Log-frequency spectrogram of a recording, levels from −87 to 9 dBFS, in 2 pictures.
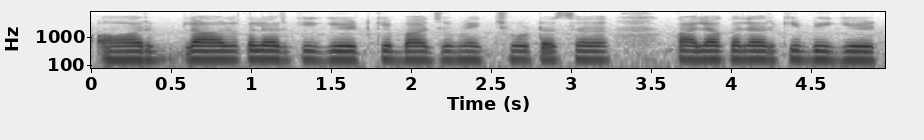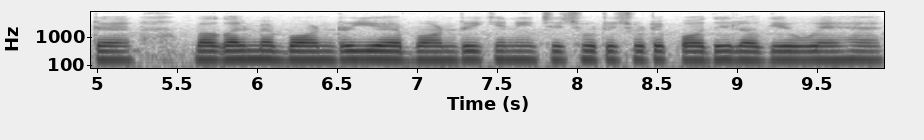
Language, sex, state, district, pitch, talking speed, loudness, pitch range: Hindi, female, Chhattisgarh, Raipur, 160 Hz, 175 wpm, -18 LUFS, 160-165 Hz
